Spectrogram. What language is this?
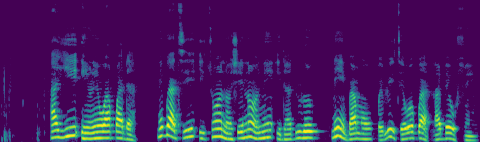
Yoruba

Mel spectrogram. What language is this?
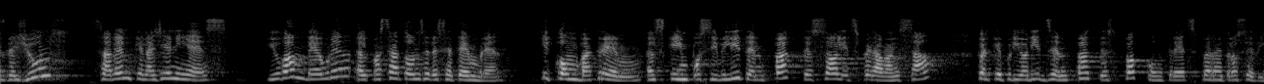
Catalan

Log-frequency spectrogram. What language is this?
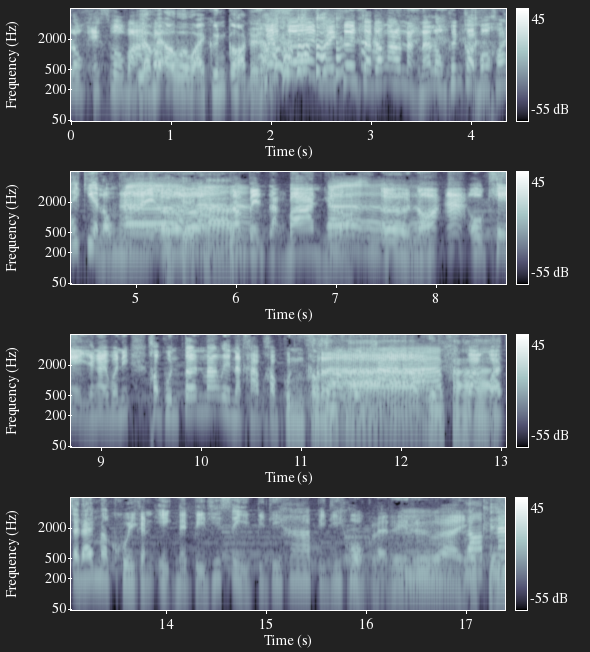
Thai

